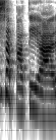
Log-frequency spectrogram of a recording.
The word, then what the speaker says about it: sapatear: E sapatear aqui, eu até coloquei em negrito, sapatear, o ar é a sílaba mais forte desta palavra.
